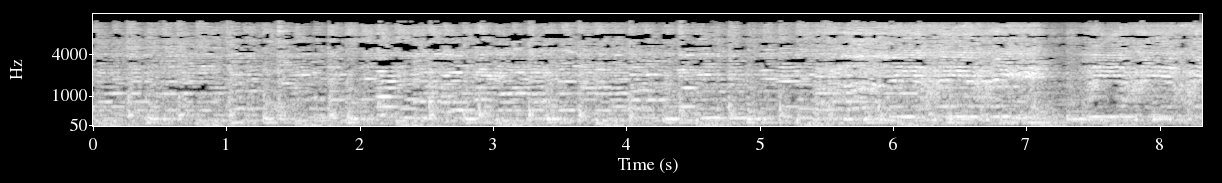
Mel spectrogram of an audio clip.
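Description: Moroccan chaabi band playing live: hand percussion keeps a steady, busy beat under a keyboard melody.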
